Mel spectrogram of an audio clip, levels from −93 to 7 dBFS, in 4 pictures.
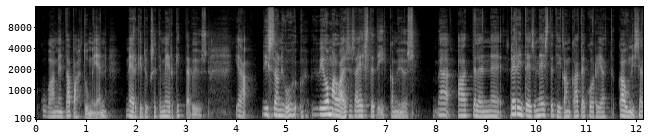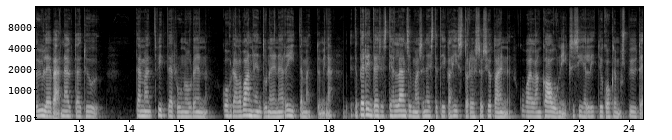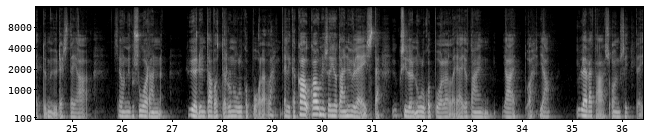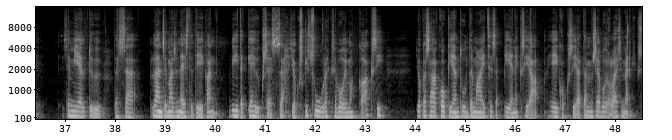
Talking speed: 110 wpm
